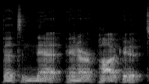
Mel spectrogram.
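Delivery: usual speaking voice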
